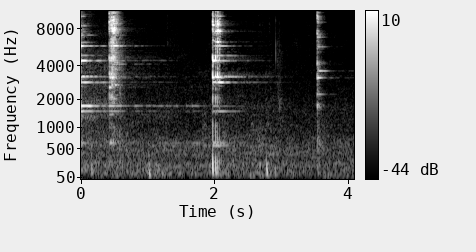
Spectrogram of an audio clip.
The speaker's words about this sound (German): Und apropos 7 gute Gründe, lasst uns unsere 7. Flasche Champagner aufmachen und zusammen anstoßen auf die goldene Podcastblase 2020.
